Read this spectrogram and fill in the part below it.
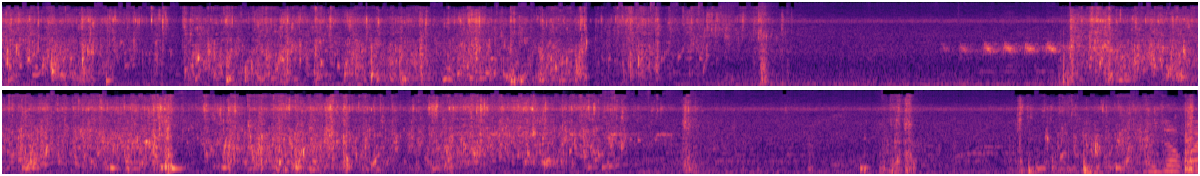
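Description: Water pours and splashes in irregular bursts during bathing, with trickles and dribbles between the splashes and a voice speaking intermittently.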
